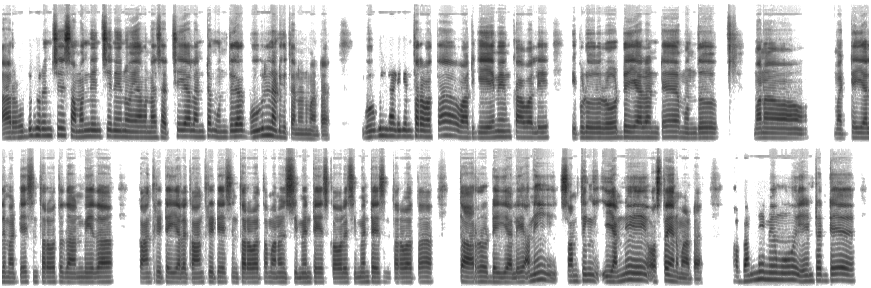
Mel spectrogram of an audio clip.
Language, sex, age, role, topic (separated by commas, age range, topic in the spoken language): Telugu, male, 25-29, guest, ఒక అంశానికి సరైన సమాచార వనరులను మీరు ఎలా ఎంచుకుంటారు?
